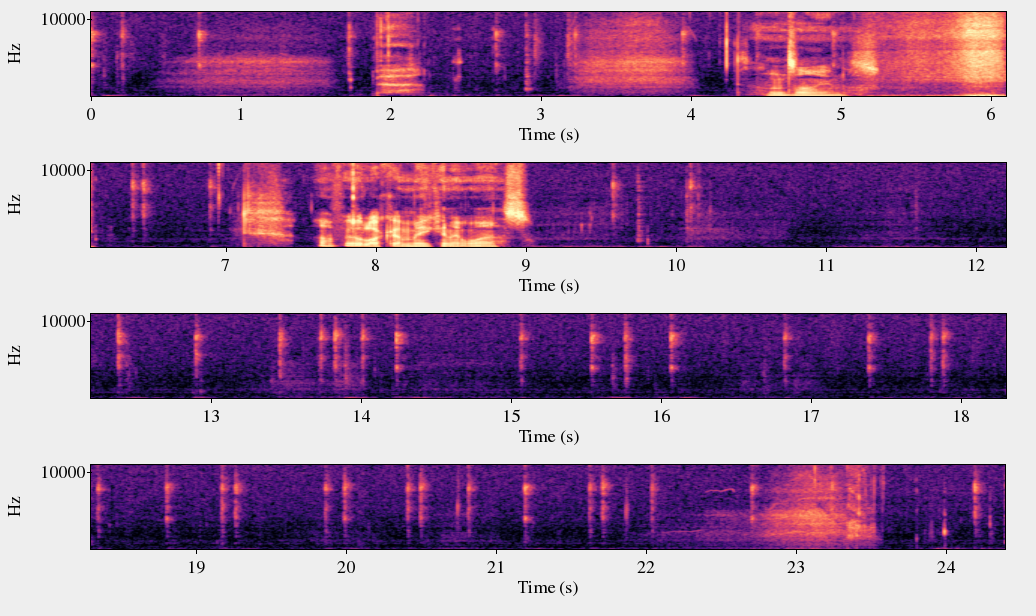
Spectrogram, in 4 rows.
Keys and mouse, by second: 0.2-0.7 alt+super+drag, 1.7-2.7 super+drag, 3.2-3.9 alt+super+drag, 4.4 super+click, 6.4 super+click, 6.9-7.8 super+drag, 8.3 super+click, 10.1-12.4 alt+super+drag, 12.9 super+right click, 13.7 super+click, 14.0 alt+super+click, 15.0 super+click, 15.8 alt+super+click, 16.8 super+click, 17.8 super+click, 18.3 super+click, 19.1 super+click, 19.8 super+click, 20.4 super+click, 20.8 super+click, 21.6 super+click, 22.0 super+click, 23.2 alt+super+click.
